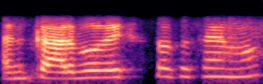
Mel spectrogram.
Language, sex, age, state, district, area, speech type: Marathi, female, 30-45, Maharashtra, Yavatmal, rural, conversation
